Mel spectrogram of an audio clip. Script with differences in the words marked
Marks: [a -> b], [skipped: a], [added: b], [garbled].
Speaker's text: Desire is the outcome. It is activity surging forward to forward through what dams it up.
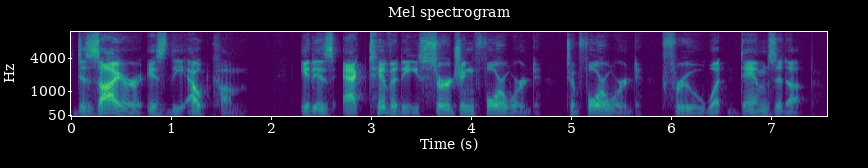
Desire is the outcome. It is activity surging forward to forward through what dams it up.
